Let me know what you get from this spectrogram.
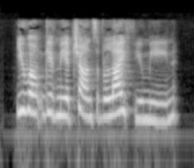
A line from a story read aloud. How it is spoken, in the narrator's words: she said sullenly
